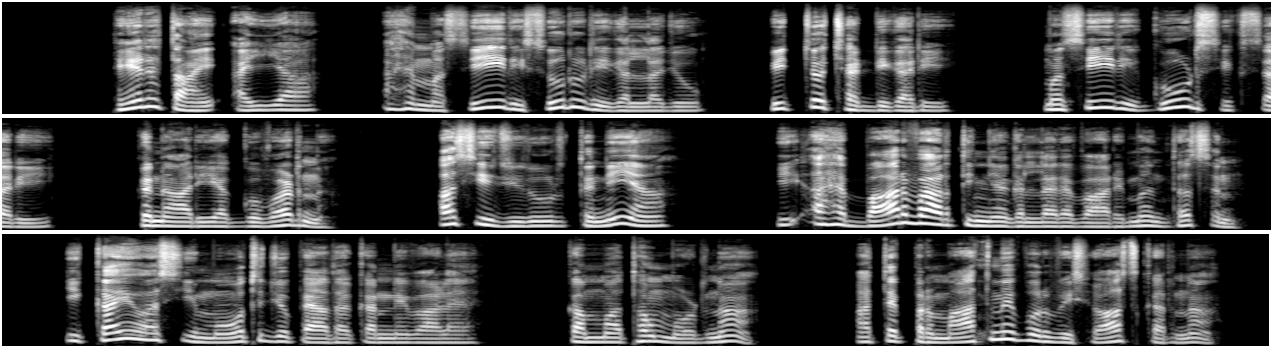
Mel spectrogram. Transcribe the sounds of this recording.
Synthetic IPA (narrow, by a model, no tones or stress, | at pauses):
t̪ʰeːɾɛt̪ãːẽʔɐɪja | ɐɦɛmɐsiːɾisʊɾuɾiɡɐlːad͡ʒo | pɪtːʃot͡ʃʰɐɖːikɐɾi | mɐsiːɾiɡuːɽsɪksaɾi | kɐnaːɾiɐɡːoʋɐɽ̤ən | ɐsɪjed͡ʒɐɾuːɾət̪nĩa | kiʔɐɦɛbaːɾbaːɾt̪ɪ̃jãɡɐlːaɾɛbaːɾɛmɐ̃nd͡ʒd̪ɐsən | kikɐjoɐsɪjemɔːt̪d͡ʒopɛːd̪akɐɾnɛʋaːɭɛ | kɐmːãt̪ʰɐũmoɽna | ɐt̪ɛpɾɐmaːt̪mɛ̃p̬ʊɾʋɪswaːskɐɾnaː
